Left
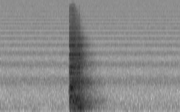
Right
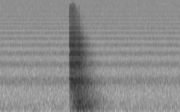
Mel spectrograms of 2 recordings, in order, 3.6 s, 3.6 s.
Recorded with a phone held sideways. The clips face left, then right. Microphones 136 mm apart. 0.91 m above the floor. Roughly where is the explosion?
Left.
